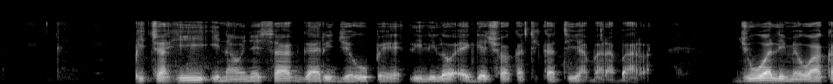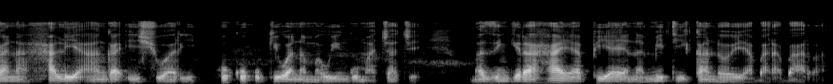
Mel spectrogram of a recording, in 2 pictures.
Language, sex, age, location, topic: Swahili, male, 25-35, Nairobi, finance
